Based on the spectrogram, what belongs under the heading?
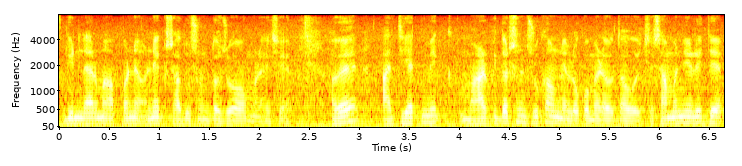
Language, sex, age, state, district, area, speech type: Gujarati, male, 18-30, Gujarat, Junagadh, urban, spontaneous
